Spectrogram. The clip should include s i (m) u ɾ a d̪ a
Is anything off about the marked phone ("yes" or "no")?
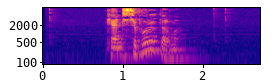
yes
